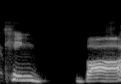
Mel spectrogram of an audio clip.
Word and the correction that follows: King Bach: King Bach.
